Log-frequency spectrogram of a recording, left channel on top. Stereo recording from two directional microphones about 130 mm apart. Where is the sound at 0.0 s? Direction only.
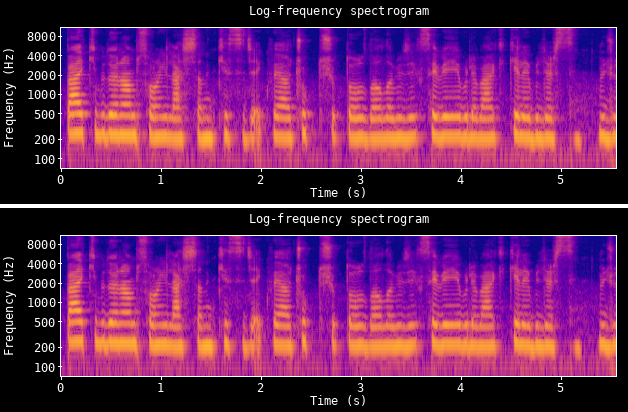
15° left (ahead or behind).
